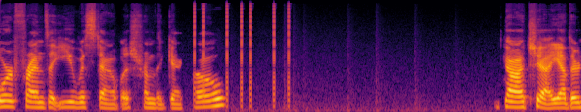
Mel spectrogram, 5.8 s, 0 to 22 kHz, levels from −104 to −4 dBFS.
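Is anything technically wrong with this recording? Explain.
Yes. GSM signalling bursts run from 1.94 to 2.90 s, right after "you established from the". A nearby 2G phone's radio bursts get rectified in the audio circuit, producing a galloping dit-dit-dit of short 217 Hz buzzes only slightly quieter than the speech.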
